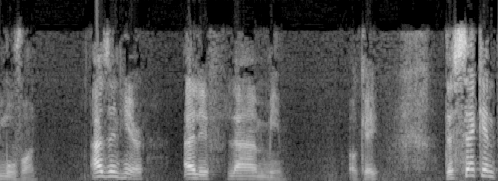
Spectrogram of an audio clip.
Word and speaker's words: Alif: the letter in which You only pronounce the name and you have no Mad whatsoever no m and that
